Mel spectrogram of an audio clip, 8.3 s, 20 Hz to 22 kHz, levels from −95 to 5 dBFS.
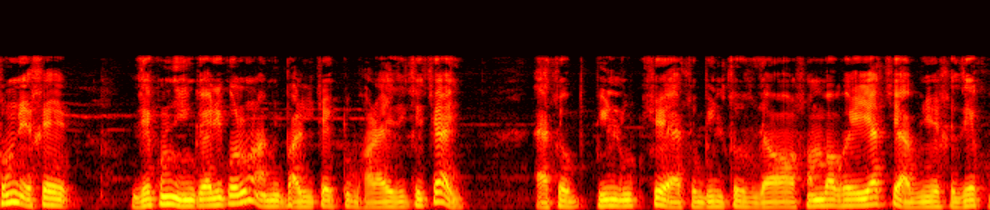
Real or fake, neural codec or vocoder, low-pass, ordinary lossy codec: real; none; 7.2 kHz; none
